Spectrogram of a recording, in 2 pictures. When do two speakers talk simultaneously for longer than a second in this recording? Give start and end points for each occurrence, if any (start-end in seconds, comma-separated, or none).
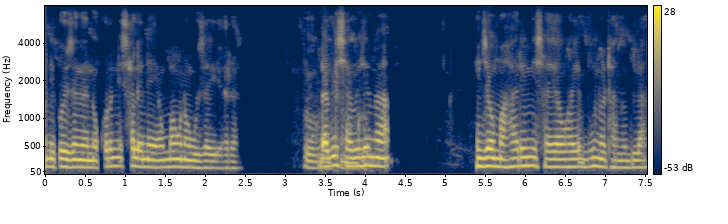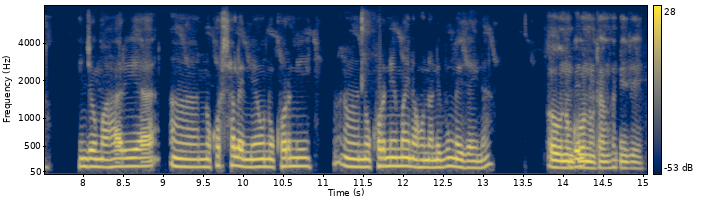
none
